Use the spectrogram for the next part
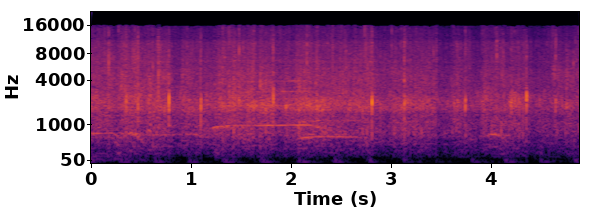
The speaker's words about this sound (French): Et ça s'applaudit.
